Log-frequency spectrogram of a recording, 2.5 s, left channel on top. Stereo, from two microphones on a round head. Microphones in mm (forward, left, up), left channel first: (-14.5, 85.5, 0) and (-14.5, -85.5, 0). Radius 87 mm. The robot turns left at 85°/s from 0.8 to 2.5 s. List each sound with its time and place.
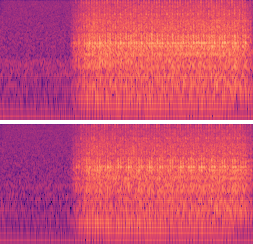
Only background noise.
